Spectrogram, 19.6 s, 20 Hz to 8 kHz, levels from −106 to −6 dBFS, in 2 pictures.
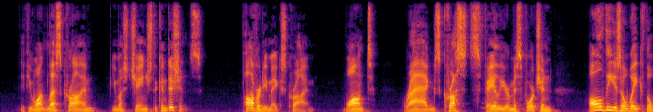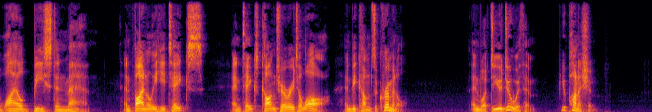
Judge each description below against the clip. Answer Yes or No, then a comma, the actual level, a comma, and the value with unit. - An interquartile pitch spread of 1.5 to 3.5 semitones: Yes, average, 3.0 semitones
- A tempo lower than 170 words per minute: Yes, average, 150 wpm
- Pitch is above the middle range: No, low, 130 Hz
